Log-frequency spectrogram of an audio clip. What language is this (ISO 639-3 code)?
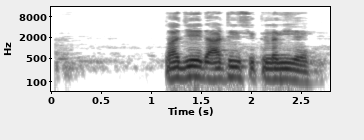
sbn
